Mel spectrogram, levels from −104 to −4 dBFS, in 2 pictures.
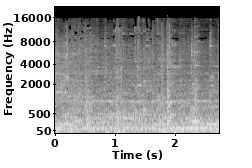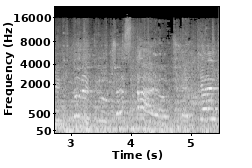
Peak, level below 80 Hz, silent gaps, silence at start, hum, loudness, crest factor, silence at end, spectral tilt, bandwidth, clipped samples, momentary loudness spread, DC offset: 0 dBFS; -26 dBFS; none; 0 s; none; -17 LUFS; 16 dB; 0 s; -4.5 dB/octave; 16.5 kHz; under 0.1%; 8 LU; under 0.1%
